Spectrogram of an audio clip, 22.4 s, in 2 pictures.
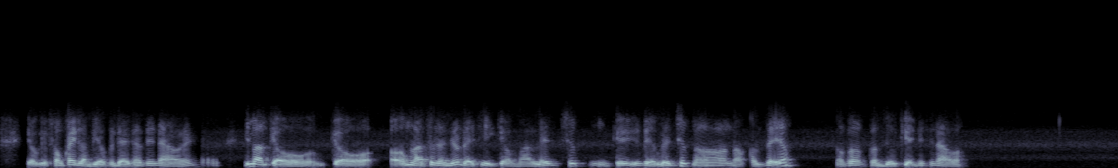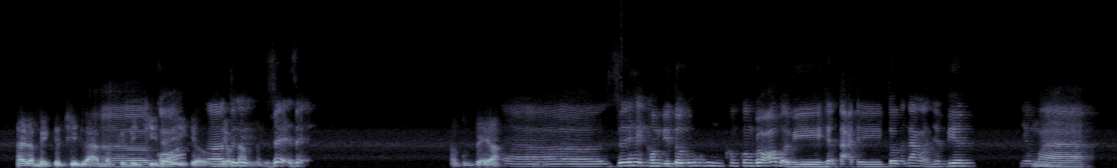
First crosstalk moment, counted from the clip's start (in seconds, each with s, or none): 12.1 s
